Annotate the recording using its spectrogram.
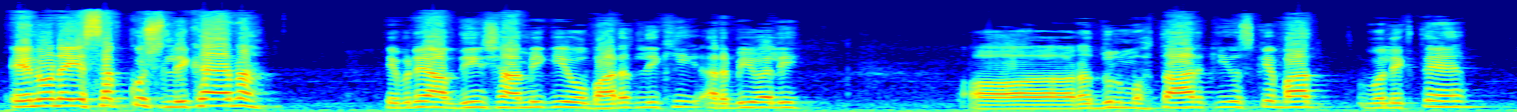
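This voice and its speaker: High-voiced man giving a religious lecture. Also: moderate pace. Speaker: religious scholar.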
